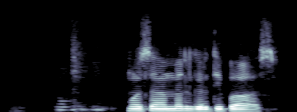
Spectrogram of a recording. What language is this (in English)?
Kalkoti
